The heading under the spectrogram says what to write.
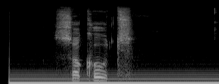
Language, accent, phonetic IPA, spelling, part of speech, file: Persian, Iran, [so.kʰúːt̪ʰ], سکوت, noun, Fa-سکوت.ogg
- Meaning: 1. silence 2. rest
